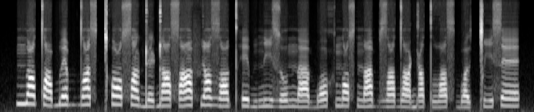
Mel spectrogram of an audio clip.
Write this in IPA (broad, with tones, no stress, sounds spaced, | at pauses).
n̪ o˥ tˤ o˨˩˦ b ɛ˥ b dˤ ɤ˧˥˧ s ǀʰ ɔ˥ sˤ a˦˨ ɖ e˨˩˦ ɖ a˩˧˩ sˤ a˧˥˧ f i˥ zˤ ɯ˩˧˩ t̪ʰ e˦˨ b n̪ i˦˨ z o˨˦ n̪ a˩˧˩ b ɔ˧˥˧ x n ɔ˥ sˤ n̪ a˧˥˧ b zˤ e˨˦ dˤ e˨˩˦ ɡ e˩˧˩ tˤ ðˤ i˩˧˩ sˤ b ɯ˨˩˦ ǀ i˨˦ s ɛ˥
